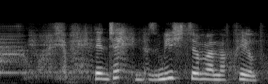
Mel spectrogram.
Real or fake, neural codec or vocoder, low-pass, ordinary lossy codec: fake; codec, 16 kHz in and 24 kHz out, 0.6 kbps, FocalCodec, streaming, 2048 codes; 7.2 kHz; none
